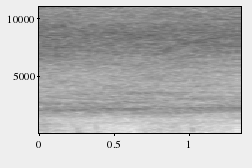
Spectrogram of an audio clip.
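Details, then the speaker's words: Engine pressure leak test at 15 psi through the air intake: steady high-pitched hiss of air escaping, soapy water bubbles reveal an intake manifold leak, manifold must come off; exhaust now sealed. "so just a soapy water solution and if I spray you soapy water very bitter see I've got a leaf on intake manifold so now my intake manifolds gotta come off"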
